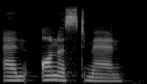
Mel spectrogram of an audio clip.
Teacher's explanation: the H is not pronounced so honest sounds like it starts with a vowel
